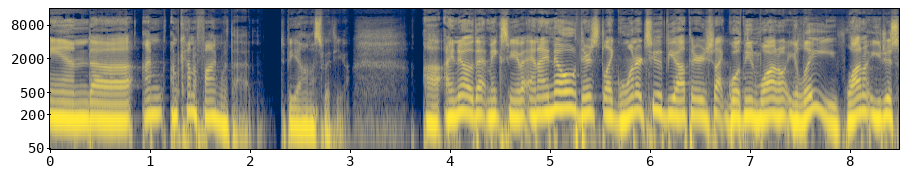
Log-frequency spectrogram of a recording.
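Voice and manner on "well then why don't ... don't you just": put-on Southern accent. Imitating critics telling the speaker to leave: imitating critics in Southern accent. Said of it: "I don't know why I took a Southern accent for that".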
